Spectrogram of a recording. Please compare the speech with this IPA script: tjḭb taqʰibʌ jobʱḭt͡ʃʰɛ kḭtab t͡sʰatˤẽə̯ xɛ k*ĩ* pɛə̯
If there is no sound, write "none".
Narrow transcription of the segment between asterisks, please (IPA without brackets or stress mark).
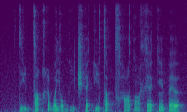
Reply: ẽ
